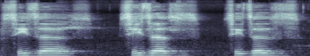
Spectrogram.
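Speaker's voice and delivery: "सीजर्स" as see-zuhz, with no R; silent R. Shown as a demonstration. Teacher demonstrating scissors to students, "सीजर्स" with silent C and R. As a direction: repeat "सीजर्स" word by word, dropping the R. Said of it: "आर नहीं बोला".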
